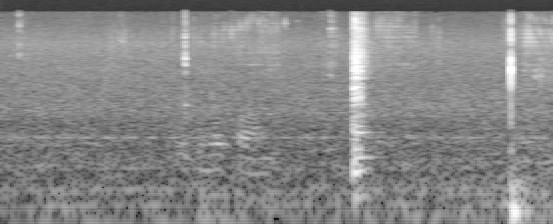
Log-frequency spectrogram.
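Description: A recurve archery shot: a sharp crack about two-thirds of the way in, then about a second later a louder hit with a low thud as the arrow strikes the target, over a faint steady outdoor background.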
